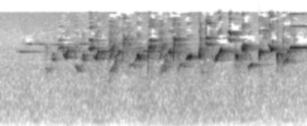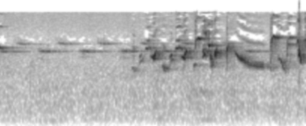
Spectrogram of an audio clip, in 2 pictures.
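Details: Goldfinch x canary hybrid singing a rapid, varied twittering song of high chirps, buzzy notes and quick trills, with a short pause midway before a second burst of twittering.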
